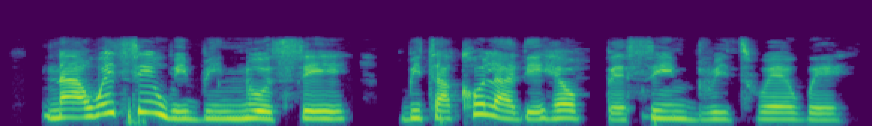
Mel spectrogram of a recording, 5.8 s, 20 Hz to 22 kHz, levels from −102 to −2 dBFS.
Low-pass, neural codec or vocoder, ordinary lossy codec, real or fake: 7.2 kHz; none; none; real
